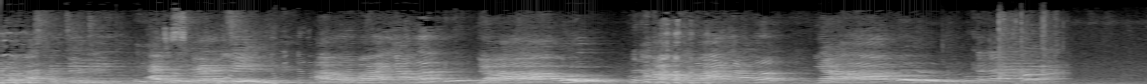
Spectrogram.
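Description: Several women sing together loudly in an echoing hall.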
